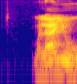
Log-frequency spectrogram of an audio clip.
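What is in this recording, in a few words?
"melayu", Malay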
